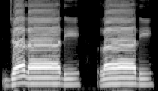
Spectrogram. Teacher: Panjangnya adalah 2 harokat. Yaitu kita memanjangkan lamnya. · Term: mad tabi'i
